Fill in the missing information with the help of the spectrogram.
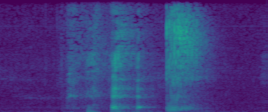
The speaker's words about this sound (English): Got another bar, and he'll just farting it up in the kitchen.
